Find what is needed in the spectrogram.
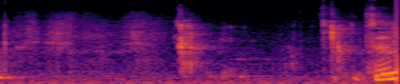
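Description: Quiet chewing and wet mouth clicks of someone eating a soft, chewy fruit roll-up, with a spoken word near the end.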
